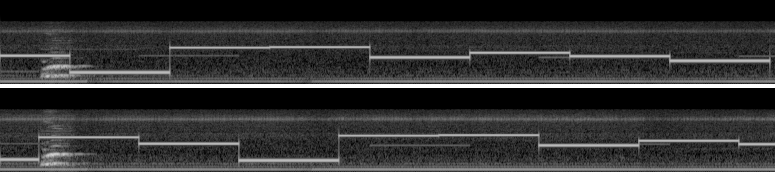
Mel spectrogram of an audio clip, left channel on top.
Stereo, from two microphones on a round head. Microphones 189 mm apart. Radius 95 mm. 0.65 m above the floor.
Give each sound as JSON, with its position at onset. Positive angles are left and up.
{"t": 0.4, "sound": "a child speaking", "side_deg": -70, "distance_m": 1.7}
